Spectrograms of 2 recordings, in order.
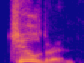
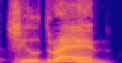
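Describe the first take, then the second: First: The stress falls on the usual syllable. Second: The stress falls on an unusual syllable. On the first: The speaker calls it right. "I say" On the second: The speaker calls it wrong. "I don't say ... children"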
